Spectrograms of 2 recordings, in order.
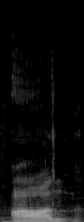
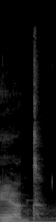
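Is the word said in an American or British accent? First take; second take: British; American. First: It is said with a British vowel, like auntie. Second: It is said with an American vowel, like ant. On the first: "just your typical kind of base British. It's more aunt" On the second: "you guys in America, you would say aunt"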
